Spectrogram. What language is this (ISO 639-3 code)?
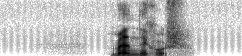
swe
